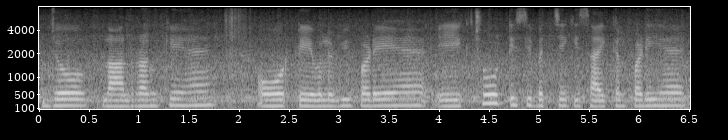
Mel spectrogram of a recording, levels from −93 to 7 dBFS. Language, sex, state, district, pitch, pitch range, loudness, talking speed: Hindi, female, Chandigarh, Chandigarh, 175 Hz, 170-185 Hz, -17 LUFS, 165 wpm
